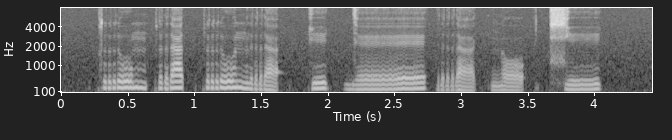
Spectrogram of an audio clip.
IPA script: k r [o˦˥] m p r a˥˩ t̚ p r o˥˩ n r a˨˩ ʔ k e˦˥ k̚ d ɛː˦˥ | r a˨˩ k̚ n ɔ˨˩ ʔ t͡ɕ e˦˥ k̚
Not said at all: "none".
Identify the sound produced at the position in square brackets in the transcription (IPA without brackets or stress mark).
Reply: o˥˩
